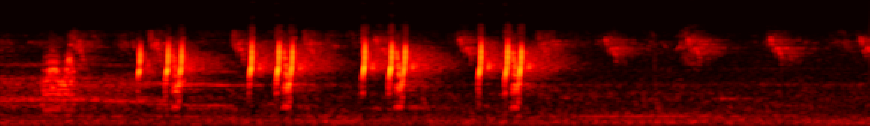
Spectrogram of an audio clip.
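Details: Quail calling at night: sharp, clipped three-note phrases repeated about once a second, each note an abrupt ringing click, loud at first then fading to softer, more distant-sounding phrases.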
